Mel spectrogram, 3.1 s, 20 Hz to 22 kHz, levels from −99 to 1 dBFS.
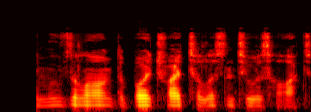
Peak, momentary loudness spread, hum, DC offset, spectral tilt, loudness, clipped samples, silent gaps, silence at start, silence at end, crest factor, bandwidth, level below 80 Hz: -16 dBFS; 15 LU; none; under 0.1%; -4 dB/octave; -37 LUFS; under 0.1%; none; 0.35 s; 0 s; 22 dB; 8 kHz; -86 dBFS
